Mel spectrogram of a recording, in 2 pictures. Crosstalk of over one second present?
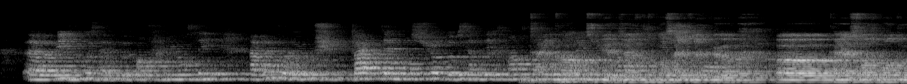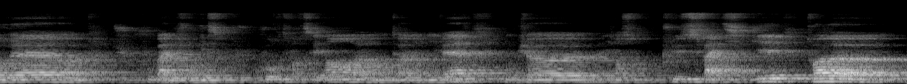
Yes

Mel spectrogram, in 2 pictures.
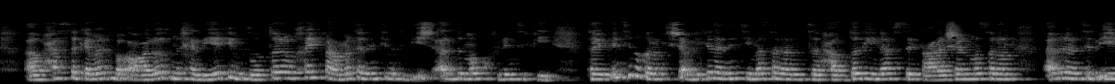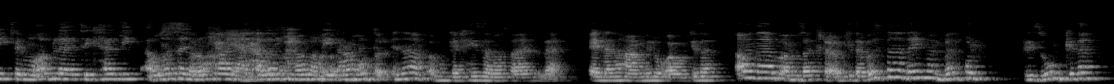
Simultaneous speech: Yes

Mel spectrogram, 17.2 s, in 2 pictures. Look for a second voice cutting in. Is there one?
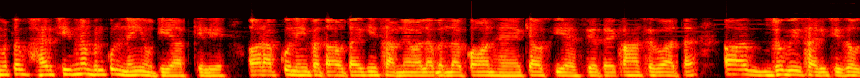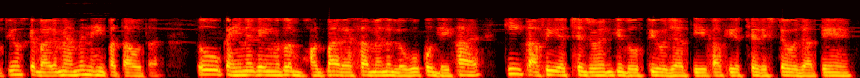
No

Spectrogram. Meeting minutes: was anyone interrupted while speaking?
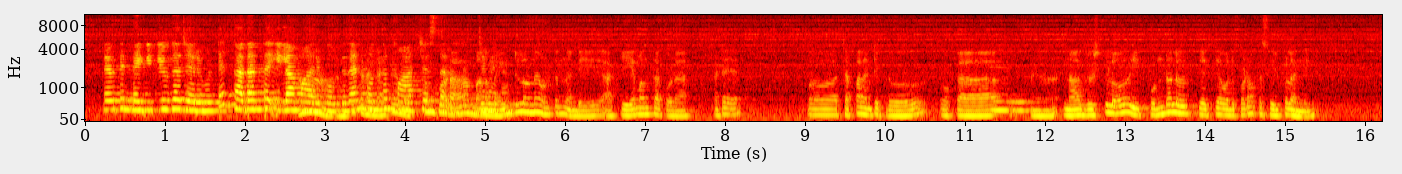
Yes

